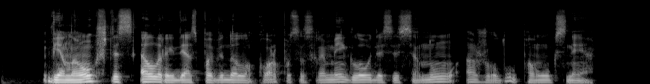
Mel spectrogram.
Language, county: Lithuanian, Telšiai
